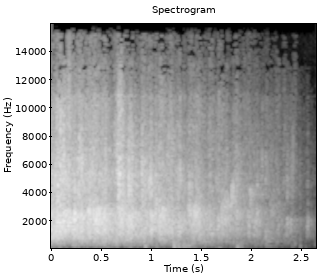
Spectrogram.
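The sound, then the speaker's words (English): An audience at a festival applauds the panelists of a writers panel, a dense wash of many hands clapping that starts strong and gradually thins and fades over a few seconds, with no one speaking. “Please give a round of applause to all of our panelists.”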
